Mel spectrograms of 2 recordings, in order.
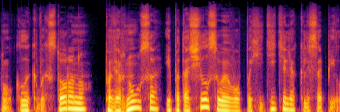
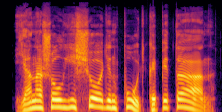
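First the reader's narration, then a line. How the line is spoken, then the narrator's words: Loud. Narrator (Russian): громко говорил Клык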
